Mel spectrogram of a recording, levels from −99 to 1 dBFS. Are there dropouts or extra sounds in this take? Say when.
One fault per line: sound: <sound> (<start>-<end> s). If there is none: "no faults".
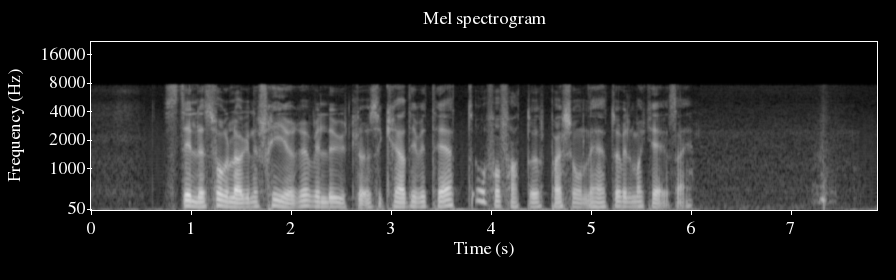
sound: whoosh (7.2-7.5 s)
